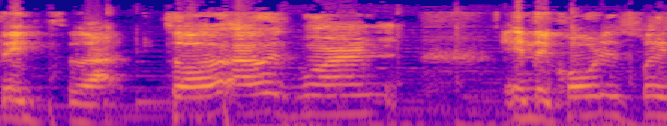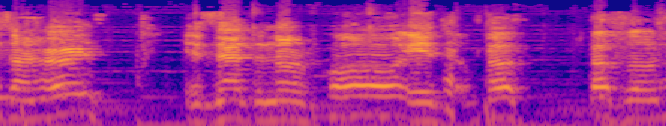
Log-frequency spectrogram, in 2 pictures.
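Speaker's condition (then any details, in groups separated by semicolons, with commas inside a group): Cerebral palsy; no ambulance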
